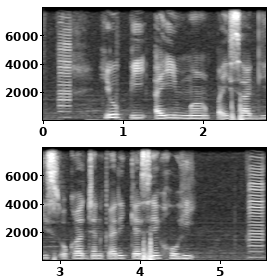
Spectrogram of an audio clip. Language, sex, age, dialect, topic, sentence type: Chhattisgarhi, male, 25-30, Eastern, banking, question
